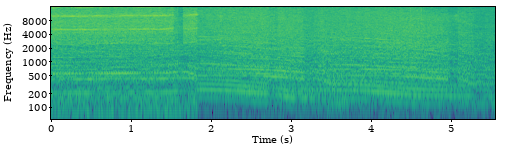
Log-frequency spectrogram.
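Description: GT race car engines in the Simraceway racing game, a GT2 race at Silverstone, rev hard and accelerate with steady, loud, rising engine tones. Several cars are heard together, and one shifts gear partway through.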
